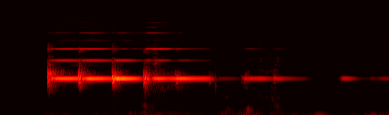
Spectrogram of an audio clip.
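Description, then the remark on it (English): A phone's find-me ping, triggered by pressing a button on a smartwatch (an iWatch): a quick run of bright electronic chirps that settles into a few fainter, sustained beeps, with no voices. “Press that on my watch, I can find my phone.”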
